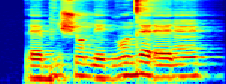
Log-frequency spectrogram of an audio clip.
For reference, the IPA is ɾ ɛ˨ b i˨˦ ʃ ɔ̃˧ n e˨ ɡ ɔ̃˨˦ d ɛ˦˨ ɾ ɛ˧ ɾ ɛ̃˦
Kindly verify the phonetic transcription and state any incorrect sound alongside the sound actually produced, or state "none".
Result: none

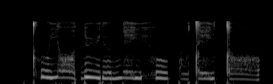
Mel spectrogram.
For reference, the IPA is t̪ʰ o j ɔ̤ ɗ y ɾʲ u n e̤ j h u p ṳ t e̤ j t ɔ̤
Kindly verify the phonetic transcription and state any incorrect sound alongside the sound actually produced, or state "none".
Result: o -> u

